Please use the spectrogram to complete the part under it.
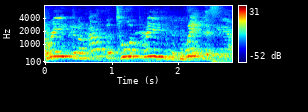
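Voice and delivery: high, loud, laughing through every word; real laughter. Real, not acted. Preacher laughing hard at the classmates calling him a preacher. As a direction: crack up while you tell it. Teller laughs retelling the girl's remark.

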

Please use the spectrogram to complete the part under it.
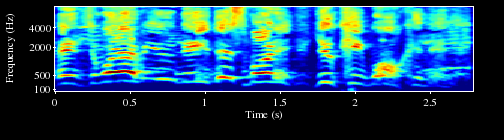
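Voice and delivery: punchy revival preaching; fervent preaching. Real, not acted. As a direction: preach it hard to an answering congregation. Preaches to the congregation.

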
